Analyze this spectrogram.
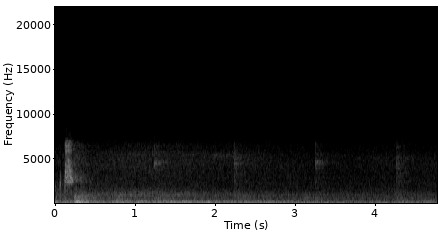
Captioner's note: clock ticking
